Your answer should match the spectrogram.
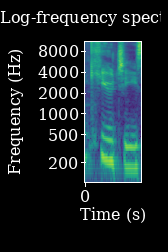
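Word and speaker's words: QT: who created a fake pop star named Cutie and has made this incredible song called Hey Cutie, spelled like letter Q, letter T.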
